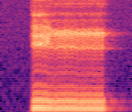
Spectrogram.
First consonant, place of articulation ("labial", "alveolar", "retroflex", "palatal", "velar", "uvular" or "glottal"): palatal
